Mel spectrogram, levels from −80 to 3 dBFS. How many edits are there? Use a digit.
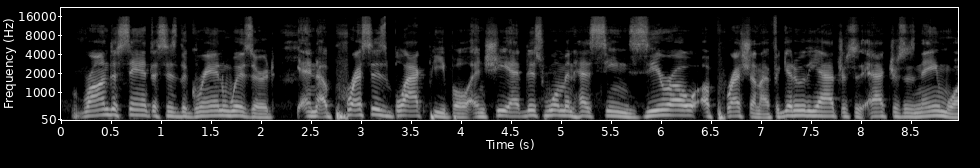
1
